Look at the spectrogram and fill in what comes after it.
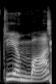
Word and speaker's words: Diamant: Is it Diamant? – Diamant. Diamant? Something like that. Yeah, it's Diamant.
